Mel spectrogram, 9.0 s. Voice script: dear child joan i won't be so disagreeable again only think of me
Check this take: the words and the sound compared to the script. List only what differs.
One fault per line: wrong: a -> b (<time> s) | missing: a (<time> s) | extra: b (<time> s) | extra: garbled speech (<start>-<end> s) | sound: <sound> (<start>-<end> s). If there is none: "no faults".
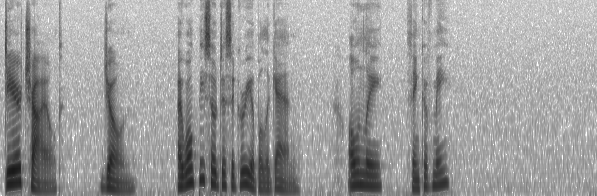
no faults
